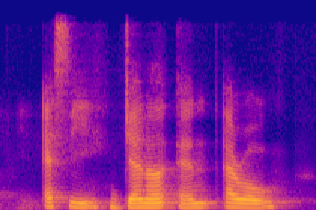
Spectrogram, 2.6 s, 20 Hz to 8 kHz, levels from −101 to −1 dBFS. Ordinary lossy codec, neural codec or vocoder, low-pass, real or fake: none; codec, 24 kHz, 0.9 kbps, DualCodec; 7.2 kHz; fake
